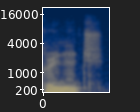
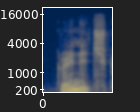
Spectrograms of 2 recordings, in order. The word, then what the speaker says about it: Greenwich: Da ist nämlich ein W drin und das spricht man ja, nicht. Ja, Greenwich. Greenwich, Greenwich Mean Time.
